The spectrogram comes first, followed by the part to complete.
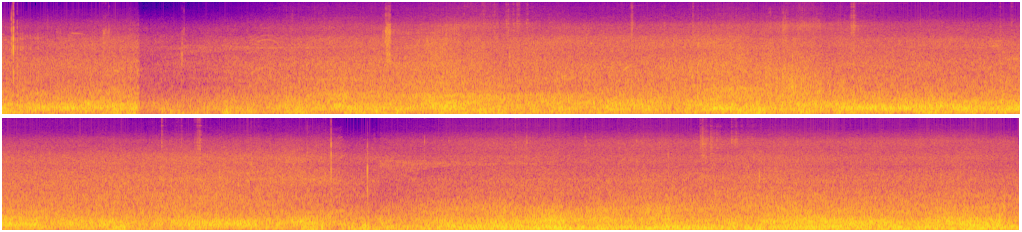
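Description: Wind buffeting the microphone over breaking ocean surf, a steady rushing noise that drops off briefly about a second and a half in.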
